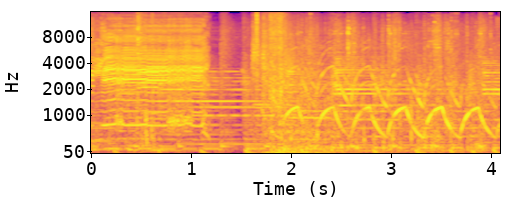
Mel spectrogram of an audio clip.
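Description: Cartoon soundtrack music, then from about two seconds in a fast wailing siren whose pitch rises and falls about three times a second over the music.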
